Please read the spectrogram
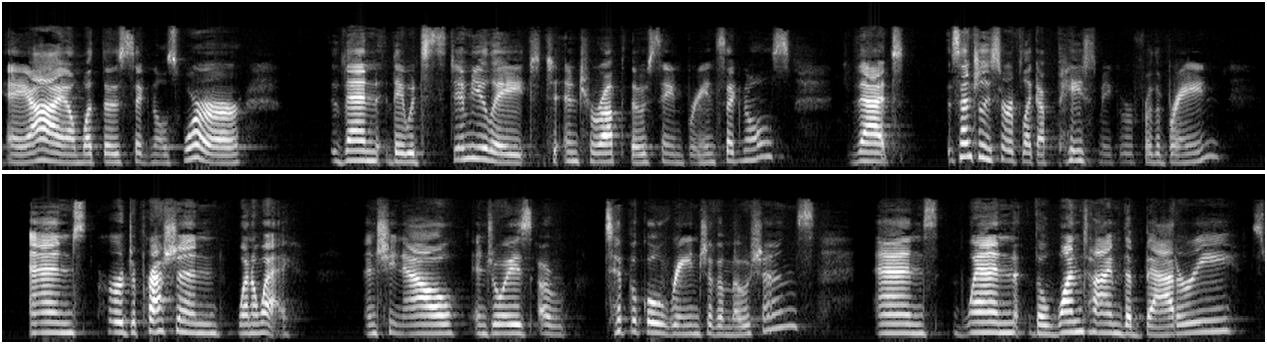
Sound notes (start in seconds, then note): none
